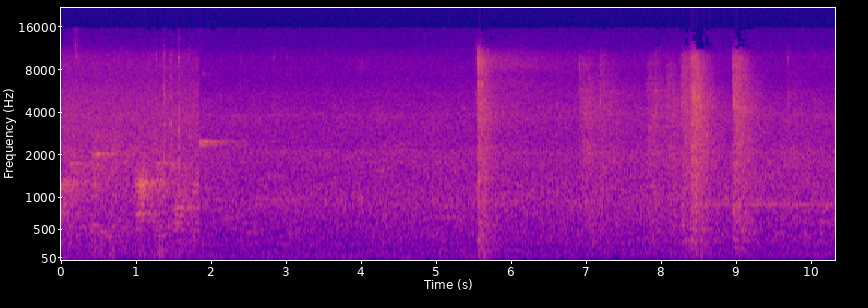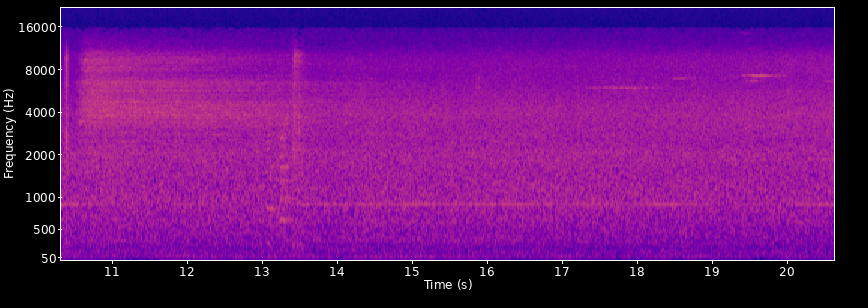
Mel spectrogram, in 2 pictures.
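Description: A train's engine hums steadily as it stands at the platform.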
